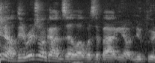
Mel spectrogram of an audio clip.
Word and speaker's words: Godzilla: He doesn't pronounce it right. He doesn't do like Godzilla. He doesn't put the emphasis on the God.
